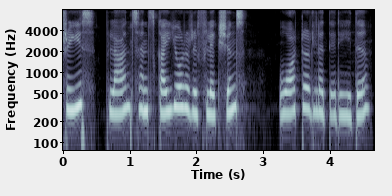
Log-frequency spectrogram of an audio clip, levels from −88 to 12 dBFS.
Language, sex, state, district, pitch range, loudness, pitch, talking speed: Tamil, female, Tamil Nadu, Nilgiris, 260-305 Hz, -14 LUFS, 275 Hz, 90 wpm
